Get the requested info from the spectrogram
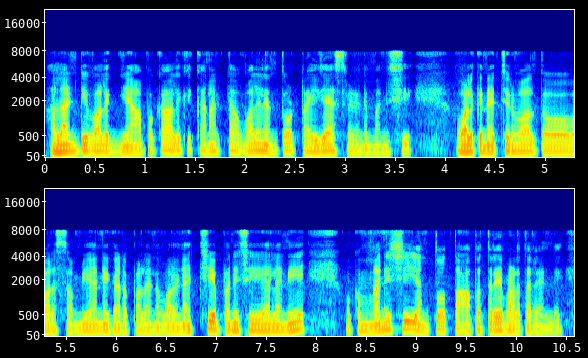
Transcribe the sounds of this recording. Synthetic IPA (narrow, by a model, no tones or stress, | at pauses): ɐlaːɳʈ̬iʋaːɭːuɡɲaːpɐkaːlɐkikɐnɐk̚ʈɐʋːaːlɐnie̞nt̪o̞ːʈɾɐjt͡ʃeːst̪aːɽɐɳɖimɐniʂi | ʋaːɭːɐkinɐt͡ʃːinɐʋaːlːɐt̪o̞ːʋaːɭːɐsɐmɐjaːnːiːɡɐnɐpaːlɐniʋaːɭːunɐt͡ʃːe̞ːpɐnit͡ʃɛːjaːlɐniɔkɐmɐniʂient̪o̞ːt̪aːpɐt̪ɾɐjːpɐɽɐt̪aːɽɐɳɖi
